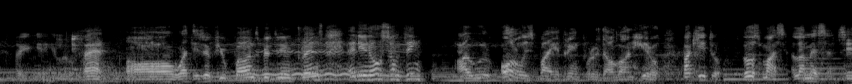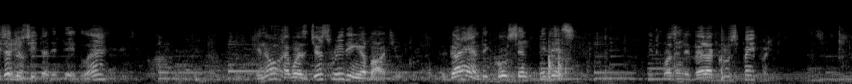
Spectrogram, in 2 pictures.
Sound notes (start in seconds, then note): 6.6 speaks Spanish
